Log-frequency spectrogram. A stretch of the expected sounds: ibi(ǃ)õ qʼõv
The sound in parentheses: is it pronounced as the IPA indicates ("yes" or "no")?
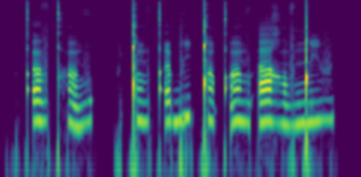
yes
